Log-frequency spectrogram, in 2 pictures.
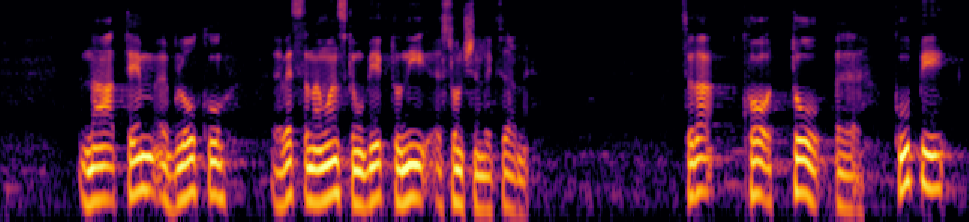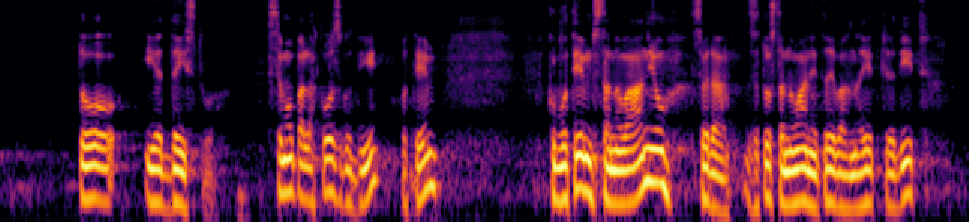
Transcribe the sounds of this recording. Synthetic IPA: nat̪embloːku | ʋɛt͡ʃst̪anɔʋanskɛmɔbjeːkt̪unisoːnt͡ʃnɛːlɛk̚t̪ɾaːɾnɛ | sɛʋeːd̪a̰kʰɔt̪oː | kuːpi | t̪oːjɛd̪ɛjst̪ʋɔ̰ | sɛmupalaxkoːzɡɔd̪ipɔt̪em | kɔbot̪emst̪anɔʋaːnjusɛʋeːd̪azat̪oːst̪anɔʋaːnjɛjɛt̪ɾeːbanaɾjeːt̪kɾɛd̪it̪

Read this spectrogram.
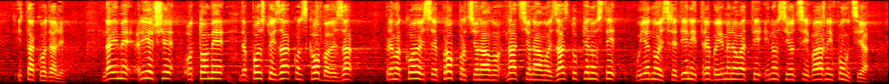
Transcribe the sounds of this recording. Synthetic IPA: it̪ako̞d̪aʎḛ | naime̞ɾjeːt͡ʃjeo̞t̪o̞me̞d̪apo̞st̪o̞jizaːko̞nskao̞baʋe̞za | pɾe̞mako̞jo̞jse̞pɾo̞po̞ɾt̪sio̞naːlˠno̞nat̪sio̞naːlˠno̞jzast̪uːpʎe̞no̞st̪i | uje̞d̪no̞ːjsɾe̞d̪init̪ɾe̞bajuime̞no̞ʋat̪iʔino̞sio̞t̪siʋaːʒnixfuŋkt̪sija̰ː

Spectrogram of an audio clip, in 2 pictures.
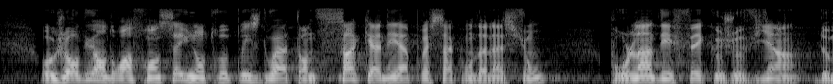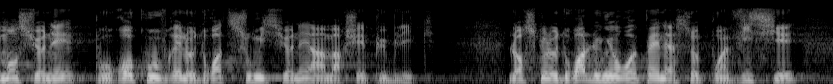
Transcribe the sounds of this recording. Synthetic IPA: oʒuʁd̪ɥiɑ̃d̪ʁwafχɑ̃sɛynɑ̃t̪χəpχizd̪waːt̪ɑ̃d̪ʁəsɛ̃kaneapχɛsakɔ̃d̪anasjɔ̃ | puʁlɛ̃d̪efɛkəʒəvjɛ̃d̪əmɑ̃sjɔnepuʁːəkuvʁeləd̪ʁwad̪əsumisjɔneaɛ̃maʁʃepyblḭk | lɔʁskələd̪ʁwad̪əlynjɔ̃əʁɔpeɛnasəpwɛ̃visje

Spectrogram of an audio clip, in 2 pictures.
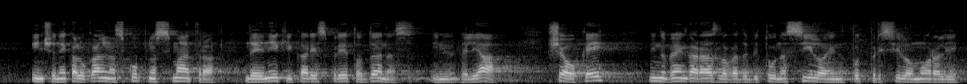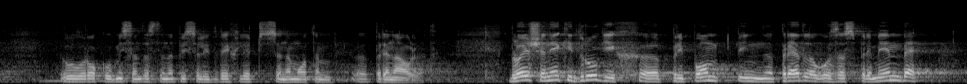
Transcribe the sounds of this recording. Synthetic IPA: int͡ʃɛneːkalɔkaːlnaskupnɔst̪smaːt̪ɾad̪ajɛneːkikaɾjɛspɾɛjeːt̪ɔd̪ənɛsinʋɛlja | ʃɛokɛj | ninɔbɛŋɡaɾaːzlɔɡad̪abit̪uːnasiːlɔinpɔt̪̚pɾisilɔmoːɾali | uɾoːkumislimd̪ast̪ɛnapisalid̪ʋeːxlet̪̚t͡ʃɛ̥sɛnamoːt̪ɛmpɾɛna̰wla̰t̪ | bloːjɛʃɛneːkid̪ɾuɡixpɾipompinpɾɛːd̪lɔɡɔwzaspɾɛmembɛ

